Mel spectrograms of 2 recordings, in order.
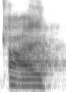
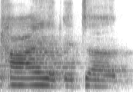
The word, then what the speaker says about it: Caille: It's a little bit more, the word Caille, it certainly sounds like the word quail in French, but it's, I guess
